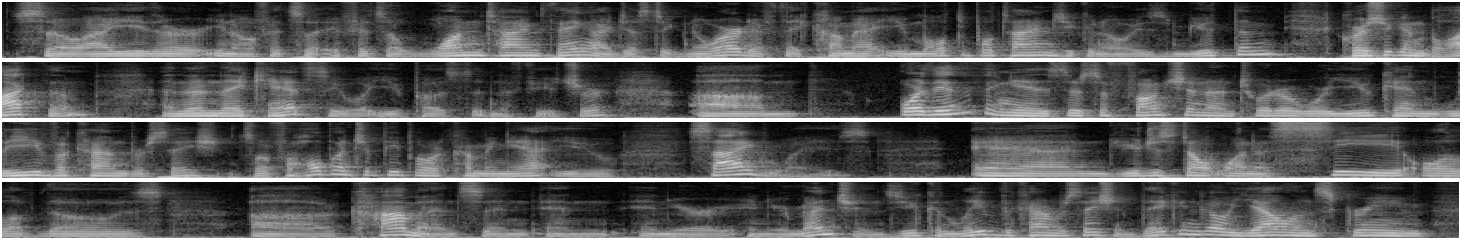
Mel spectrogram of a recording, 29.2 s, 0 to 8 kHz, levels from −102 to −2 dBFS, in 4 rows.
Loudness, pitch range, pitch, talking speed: -30 LUFS, 115-145 Hz, 125 Hz, 220 wpm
